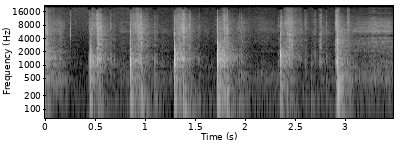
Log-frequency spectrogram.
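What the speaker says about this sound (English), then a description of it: "if you have some that are maybe a little bit too big, just chop them up" Knife chopping food on a board while preparing nacho dip: six separate crisp chops spaced roughly half a second apart, close and fairly loud, with quiet gaps between them and no talking.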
